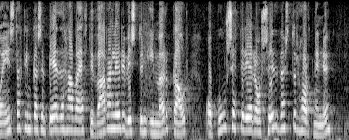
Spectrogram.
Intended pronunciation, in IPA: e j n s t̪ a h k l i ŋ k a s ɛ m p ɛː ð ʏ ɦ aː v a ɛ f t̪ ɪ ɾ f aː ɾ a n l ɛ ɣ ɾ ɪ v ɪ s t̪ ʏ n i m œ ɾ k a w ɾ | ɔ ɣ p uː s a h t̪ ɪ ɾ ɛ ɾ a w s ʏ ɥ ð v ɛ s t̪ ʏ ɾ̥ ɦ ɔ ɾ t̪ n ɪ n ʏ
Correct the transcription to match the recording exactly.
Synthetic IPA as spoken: e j n s t̪ a h k l i ŋ k a s ɛ m p ɛː ð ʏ ɦ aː v a ɛ f t̪ ɪ ɾ v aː ɾ a n l ɛ ɣ ɾ ɪ v ɪ s t̪ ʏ n i m œ ɾ k a w ɾ | ɔ ɣ p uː s ɛ h t̪ ɪ ɾ ɛ ɾ a w s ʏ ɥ ð v ɛ s t̪ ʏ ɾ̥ ɦ ɔ ɾ t̪ n ɪ n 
